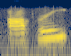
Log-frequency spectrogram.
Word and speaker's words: Aubry: My name is Divine, and it's spelled D-I-V-I-N-E, Aubrey, A-U-B-R-Y. My website is divineblessings.one. And that's D-I-V-I-N-E, blessings, B-L-E-S-S-I-N-G-S dot O-N-E.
